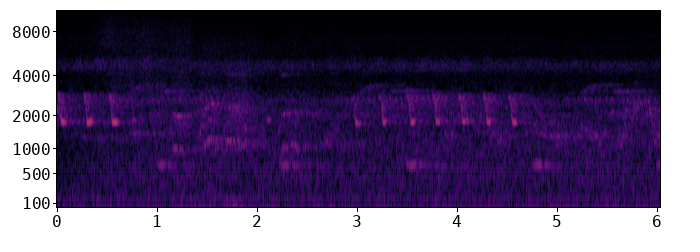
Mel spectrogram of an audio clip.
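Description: A bird calling in runs of short, sharp notes, three to six at a time at about four a second, over a faint outdoor background.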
